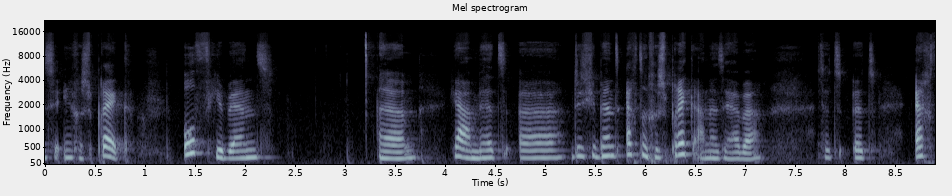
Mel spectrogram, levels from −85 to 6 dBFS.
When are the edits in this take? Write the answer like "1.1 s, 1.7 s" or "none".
5.3 s, 7.7 s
